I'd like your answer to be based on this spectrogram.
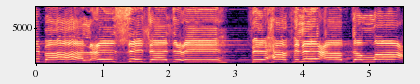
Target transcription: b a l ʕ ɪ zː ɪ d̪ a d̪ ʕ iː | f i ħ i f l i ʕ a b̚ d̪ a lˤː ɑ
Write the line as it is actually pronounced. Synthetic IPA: b a l ʕ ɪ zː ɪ t̪ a d̪ ʕ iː | f i ħ a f l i ʕ a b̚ d̪ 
